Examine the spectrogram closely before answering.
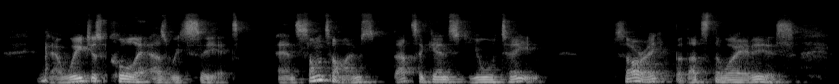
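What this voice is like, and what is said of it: Non-Australian accent. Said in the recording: “I'm not from Sydney, as you can tell from my accent.”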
